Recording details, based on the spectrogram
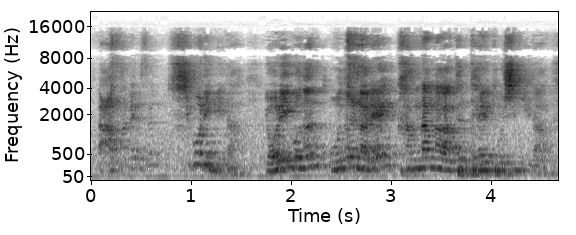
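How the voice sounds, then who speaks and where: A man who is a youth pastor, preaching a storytelling sermon in a lively manner and acting out the quotes, recorded from a distance in a very echoey church. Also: sits high, a little fast. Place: church sanctuary. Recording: very echoey hall, distant mic, faint noise.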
